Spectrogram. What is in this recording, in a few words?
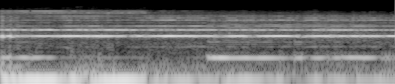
sonar Ping Water Far Shuttle Directional; Barotrauma; Real Sonar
